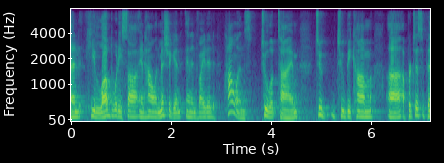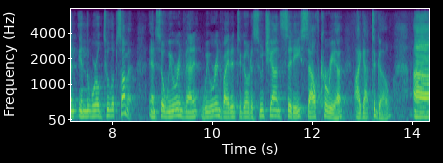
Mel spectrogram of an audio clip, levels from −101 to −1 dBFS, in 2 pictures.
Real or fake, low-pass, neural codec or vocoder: real; 7.2 kHz; none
